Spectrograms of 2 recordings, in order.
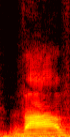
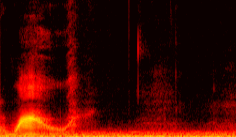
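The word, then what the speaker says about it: וָו: next letter is and usually we say that that makes a a v sound vav although an alternative pronunciation is a w sound wow next letter is zion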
